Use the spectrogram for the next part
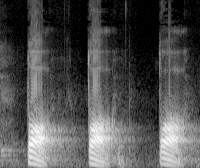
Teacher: اوپر کے 2 دانت ہیں ان کی جڑ میں لگائیں گے۔ زبان کی نوک کو سامنے والے جو اوپر کے 2 دانت ہیں ان کی جڑ میں لگا کر تھوڑا موٹا ادا کریں گے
